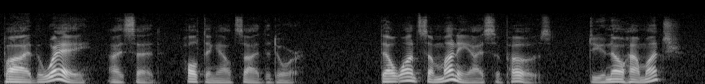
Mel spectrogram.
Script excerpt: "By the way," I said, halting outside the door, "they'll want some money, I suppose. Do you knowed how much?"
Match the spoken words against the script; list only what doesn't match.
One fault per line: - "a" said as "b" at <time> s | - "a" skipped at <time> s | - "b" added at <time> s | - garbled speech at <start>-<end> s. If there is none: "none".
- "knowed" said as "know" at 6.1 s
